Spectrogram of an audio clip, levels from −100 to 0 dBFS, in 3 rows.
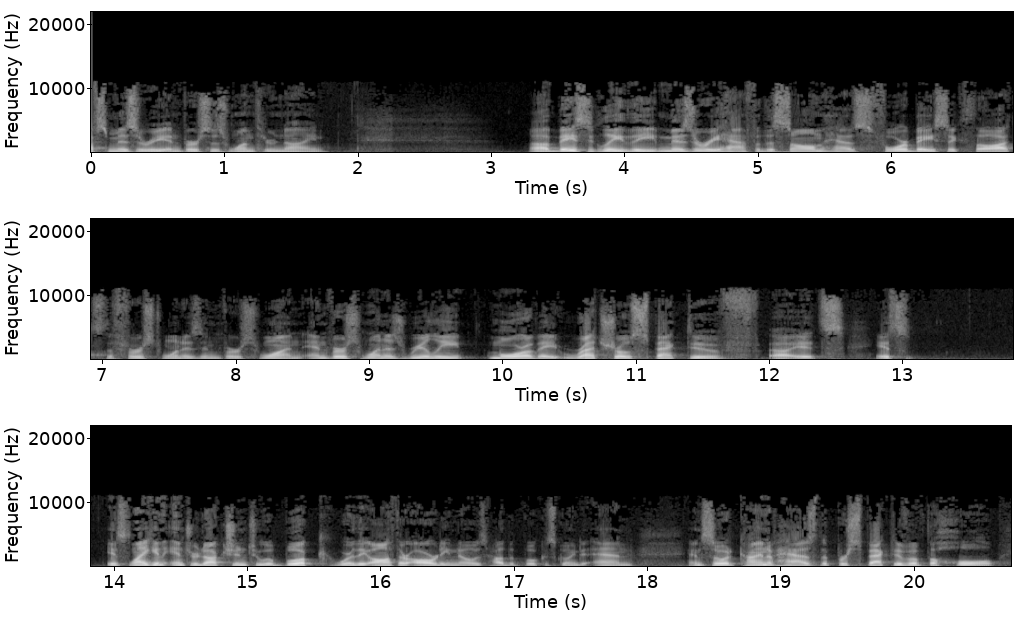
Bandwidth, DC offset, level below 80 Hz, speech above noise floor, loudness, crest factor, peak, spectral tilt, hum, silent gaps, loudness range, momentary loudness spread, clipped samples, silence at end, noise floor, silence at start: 11.5 kHz; under 0.1%; -54 dBFS; 45 dB; -25 LUFS; 22 dB; -4 dBFS; -6 dB/octave; none; none; 5 LU; 12 LU; under 0.1%; 0.15 s; -70 dBFS; 0 s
